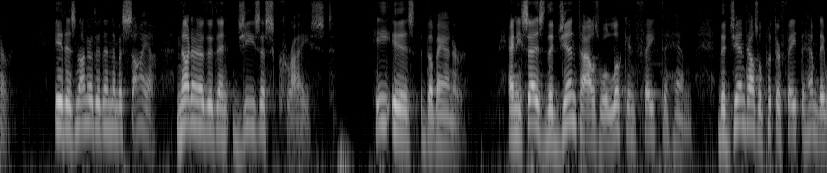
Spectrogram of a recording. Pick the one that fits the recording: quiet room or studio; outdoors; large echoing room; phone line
large echoing room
